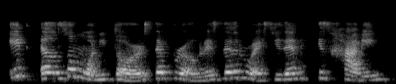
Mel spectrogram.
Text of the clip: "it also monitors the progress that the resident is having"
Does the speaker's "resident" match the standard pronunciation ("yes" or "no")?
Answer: no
